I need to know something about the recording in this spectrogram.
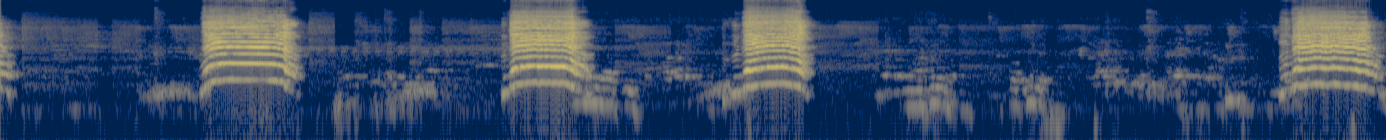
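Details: Goat bleating four times at uneven intervals of roughly two to five seconds, each cry about a second long, harmonic and arched in pitch, with soft murmurs and rustles between calls.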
